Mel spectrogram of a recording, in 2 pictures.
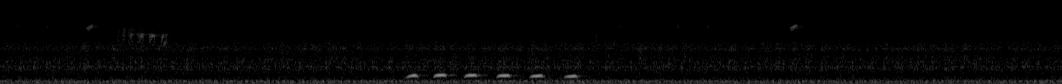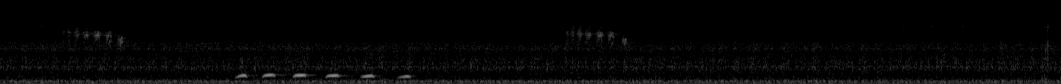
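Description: Coucal's deep hooting call: two runs of about six low hoots, roughly three a second, a few seconds in and again past the middle. Faint thin, high bird chirps come in between.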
